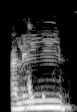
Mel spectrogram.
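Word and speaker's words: ألف: এগুলো ঠোঁটের সাথে লাগবে আর কি আলিফ যখন উচ্চারণ করবেন শেষ করবেন আলিফ আলিফ আলিফ আলিফ এভাবে আলিফ এভাবে ভাবে না আলিফ এটা লম্বা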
